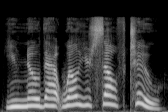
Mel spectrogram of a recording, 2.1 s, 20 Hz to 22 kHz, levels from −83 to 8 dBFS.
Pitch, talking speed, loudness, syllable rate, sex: 245 Hz, 170 wpm, -14 LUFS, 3.5 syllables/s, female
